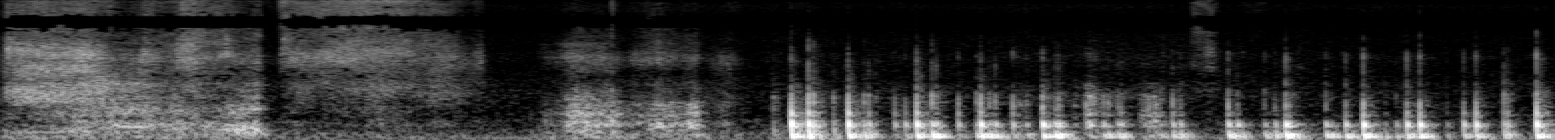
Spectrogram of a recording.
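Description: Short-nailed fingertips trace slowly across the grey linen cloth cover of a large, thick, closed hardcover cookbook with a glossy food photo, lying flat on a marble table, making a soft, breathy rubbing hiss for the first few seconds. The fingertips then switch to quick, uneven tapping on the cover, producing a run of muted, low, hollow thuds that stop almost instantly.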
